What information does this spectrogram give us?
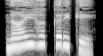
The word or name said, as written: ನಾಯಿಹಕ್ಕರಿಕೆ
